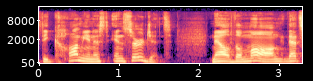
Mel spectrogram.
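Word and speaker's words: Hmong: Now the Mong that's spelled H M O N G. It's an ethnic group. The H is silent.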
